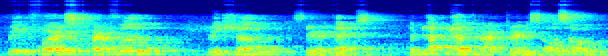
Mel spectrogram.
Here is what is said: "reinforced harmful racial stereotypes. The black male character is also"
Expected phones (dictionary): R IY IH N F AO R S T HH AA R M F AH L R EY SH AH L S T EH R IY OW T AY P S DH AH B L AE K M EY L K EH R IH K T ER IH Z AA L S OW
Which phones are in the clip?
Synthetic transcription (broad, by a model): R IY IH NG F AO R S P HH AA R F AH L R EY SH AH L S T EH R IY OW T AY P S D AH B L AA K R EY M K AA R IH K T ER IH S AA L S OW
